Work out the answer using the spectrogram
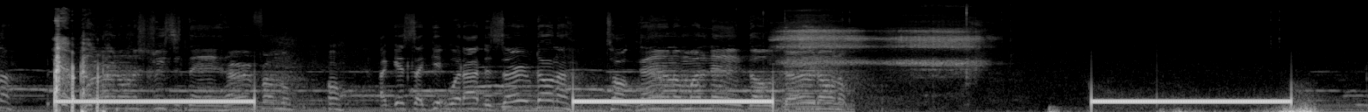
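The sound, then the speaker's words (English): A telephone tone sounds while a home number is being called: three long, steady, low hums of about two seconds each, separated by pauses. Voices talk and react between the tones. “I'm going to call her home number using the caller ID from the club so she knows it's us.”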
